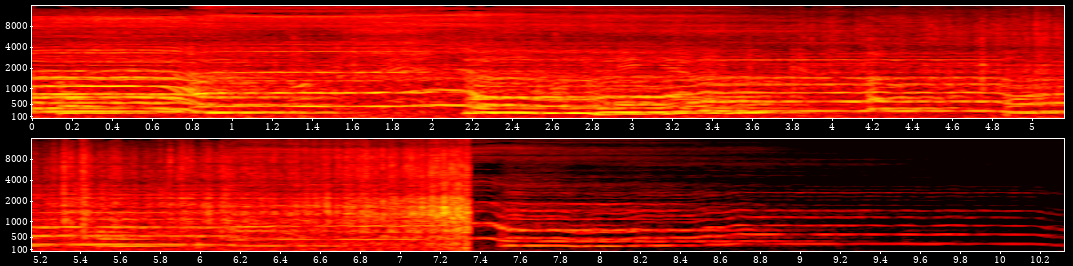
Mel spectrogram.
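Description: Soundtrack of a cappella humming: long held vocal notes that shift pitch now and then. It drops suddenly in level about seven seconds in, then fades out.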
